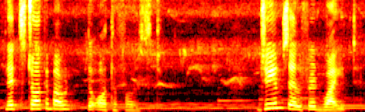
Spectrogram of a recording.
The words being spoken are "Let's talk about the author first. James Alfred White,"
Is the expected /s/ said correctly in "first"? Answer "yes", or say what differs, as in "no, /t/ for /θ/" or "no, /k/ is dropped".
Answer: yes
